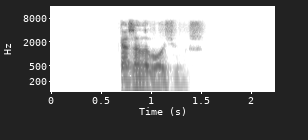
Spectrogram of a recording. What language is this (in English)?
Catalan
